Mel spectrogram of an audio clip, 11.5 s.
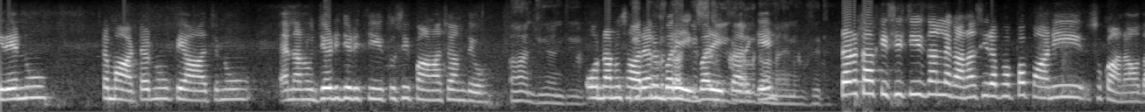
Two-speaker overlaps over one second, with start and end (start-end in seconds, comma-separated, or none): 6.3-7.7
